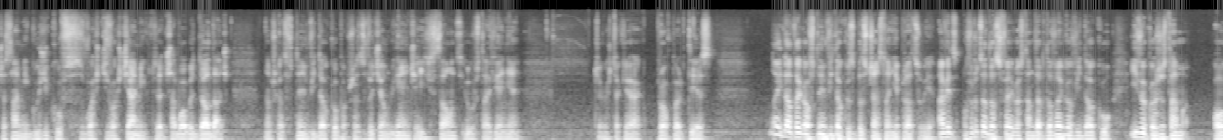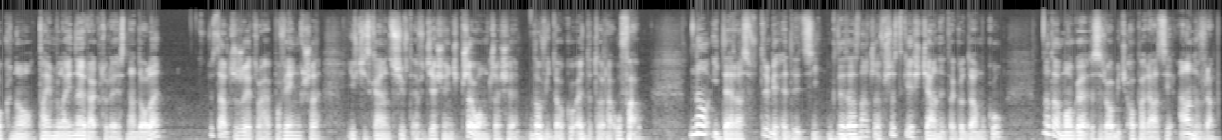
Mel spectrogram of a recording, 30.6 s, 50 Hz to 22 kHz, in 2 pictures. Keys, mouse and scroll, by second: 13.3 click, 20.4 shift+F10, 21.9-22.3 scroll up 2, 24.4 Tab, 25.1 a, 26.1 middle click, 29.1 shift+middle click, 29.5-30.3 scroll up 1, 30.3 middle click, 30.3 scroll up 2.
